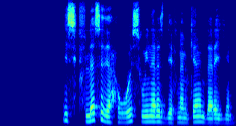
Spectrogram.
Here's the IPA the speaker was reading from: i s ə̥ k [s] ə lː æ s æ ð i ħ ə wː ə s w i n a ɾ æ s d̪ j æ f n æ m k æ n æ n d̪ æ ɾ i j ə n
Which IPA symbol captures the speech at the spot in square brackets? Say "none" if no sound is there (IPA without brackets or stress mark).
f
